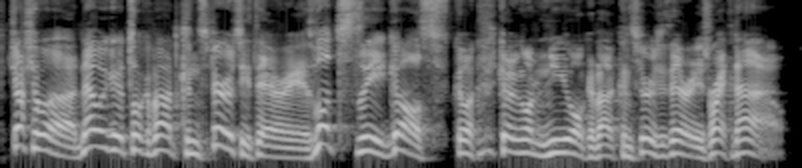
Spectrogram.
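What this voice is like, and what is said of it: Clipped Mid-Atlantic accent. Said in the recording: “talk in clipped Atlantic accents ... Famous North those Atlantic accent right there”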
